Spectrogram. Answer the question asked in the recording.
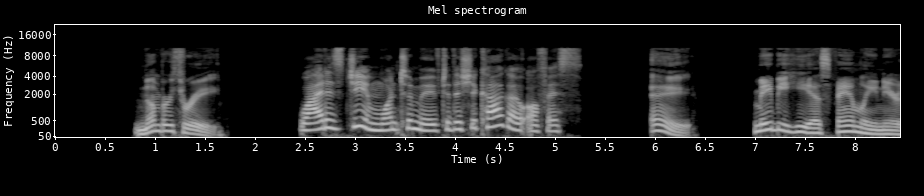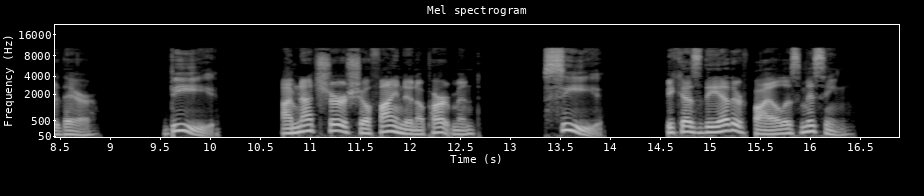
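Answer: A: Maybe he has family near there.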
